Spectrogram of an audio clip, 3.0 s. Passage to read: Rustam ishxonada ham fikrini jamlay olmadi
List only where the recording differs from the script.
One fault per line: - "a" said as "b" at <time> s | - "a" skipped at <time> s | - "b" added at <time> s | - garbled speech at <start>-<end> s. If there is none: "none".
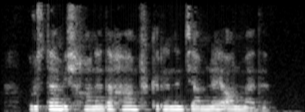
none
